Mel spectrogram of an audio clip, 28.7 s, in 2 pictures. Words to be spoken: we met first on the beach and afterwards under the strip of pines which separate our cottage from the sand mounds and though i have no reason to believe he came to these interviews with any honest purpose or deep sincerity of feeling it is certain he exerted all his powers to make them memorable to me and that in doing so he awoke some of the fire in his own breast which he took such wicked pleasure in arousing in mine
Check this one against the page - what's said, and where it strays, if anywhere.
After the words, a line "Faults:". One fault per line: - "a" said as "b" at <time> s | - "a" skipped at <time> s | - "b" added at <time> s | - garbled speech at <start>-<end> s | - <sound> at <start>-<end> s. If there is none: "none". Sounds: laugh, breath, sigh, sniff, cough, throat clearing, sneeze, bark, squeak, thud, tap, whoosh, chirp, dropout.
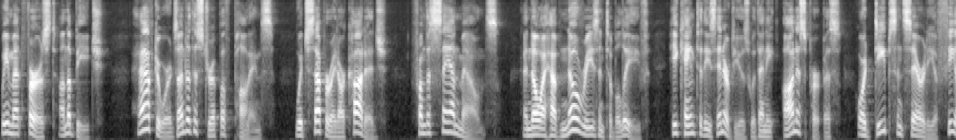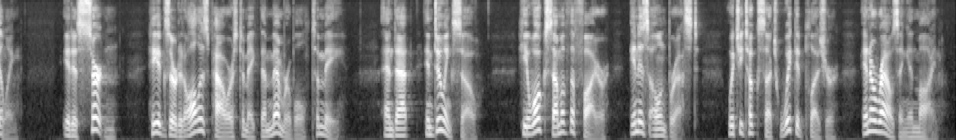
we met first on the beach afterwards under the strip of pines which separate our cottage from the sand mounds and though i have no reason to believe he came to these interviews with any honest purpose or deep sincerity of feeling it is certain he exerted all his powers to make them memorable to me and that in doing so he awoke some of the fire in his own breast which he took such wicked pleasure in arousing in mine
Faults:
- "and" skipped at 1.6 s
